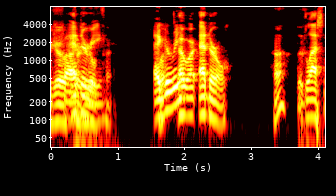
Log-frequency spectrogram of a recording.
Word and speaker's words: Ederle: It's like Adderall, but with an E.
